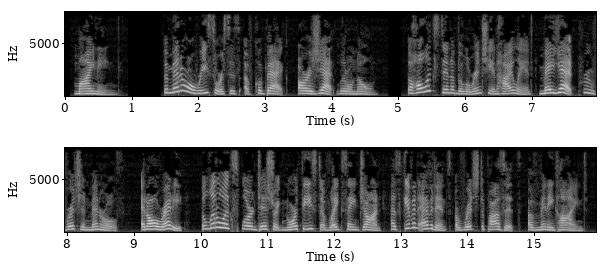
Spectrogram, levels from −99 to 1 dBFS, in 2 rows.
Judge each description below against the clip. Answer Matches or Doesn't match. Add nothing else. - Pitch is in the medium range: Doesn't match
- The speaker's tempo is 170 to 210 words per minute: Matches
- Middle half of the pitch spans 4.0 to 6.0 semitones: Matches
